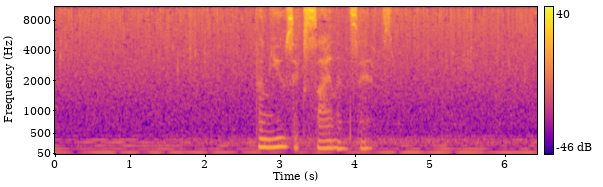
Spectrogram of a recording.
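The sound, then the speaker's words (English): Steady, even hiss of falling rain and howling wind with a low, constant rumble beneath it, continuing throughout while a voice speaks briefly in the middle. “and you are lost in the sounds of the falling rain and howling winds, drifting towards sleep, feeling safe and at home.”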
